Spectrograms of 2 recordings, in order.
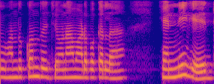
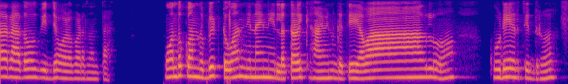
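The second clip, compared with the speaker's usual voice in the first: ordinary talk, nothing marked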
